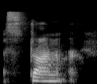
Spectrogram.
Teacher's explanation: the first syllable is just the schwa, and that the stress goes in the second syllable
